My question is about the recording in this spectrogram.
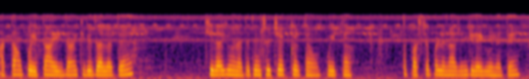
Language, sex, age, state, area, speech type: Goan Konkani, female, 18-30, Goa, rural, spontaneous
